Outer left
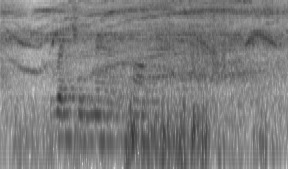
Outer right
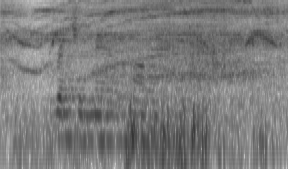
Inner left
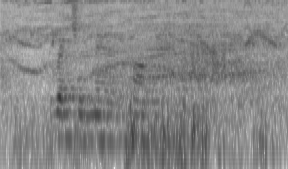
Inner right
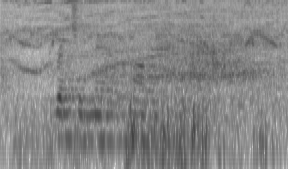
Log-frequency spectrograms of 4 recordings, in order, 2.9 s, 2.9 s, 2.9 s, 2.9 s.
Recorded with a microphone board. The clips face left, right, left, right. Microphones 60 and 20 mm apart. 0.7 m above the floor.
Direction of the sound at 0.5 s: 5° left (ahead or behind).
